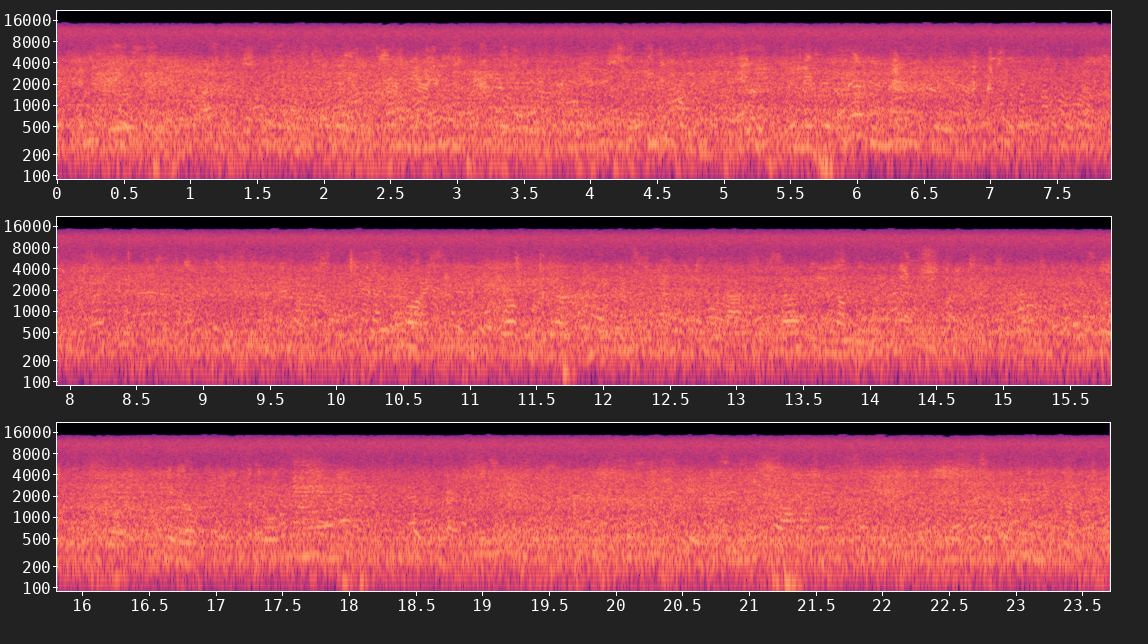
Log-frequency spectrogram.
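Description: A crowd of men and women murmurs and chants together in a large echoing hall.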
